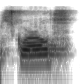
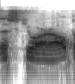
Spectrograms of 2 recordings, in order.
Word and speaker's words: SQRL: So the name first, we thought about squirrels, and we thought as a startup, we can't afford any vowels. So, we've gone around, and we've definitely heard it pronounced as SQRL, but also squirrel is the intent.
